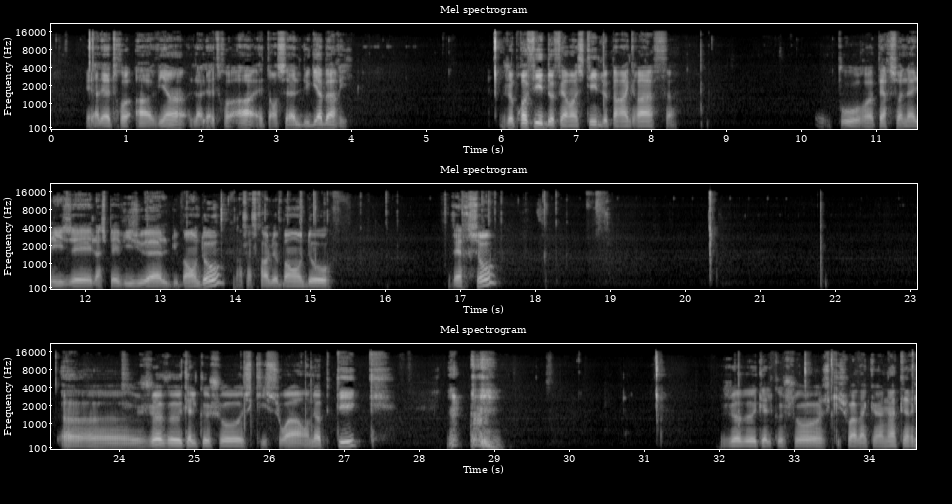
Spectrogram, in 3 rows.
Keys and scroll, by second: 14.4-16.0 typing, 17.0-18.6 typing, 33.4 1.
